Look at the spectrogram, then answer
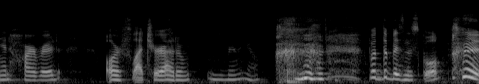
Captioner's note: chuckles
